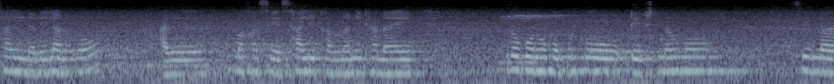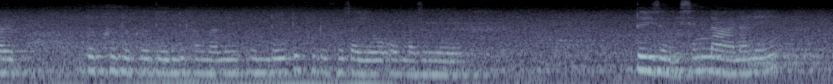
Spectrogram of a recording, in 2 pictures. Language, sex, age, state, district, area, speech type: Bodo, female, 18-30, Assam, Chirang, urban, spontaneous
